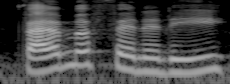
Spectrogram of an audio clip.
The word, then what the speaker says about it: Femaffinity: So it actually, there's some people who've had a hard time pronouncing it. It's just Femaffinity.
